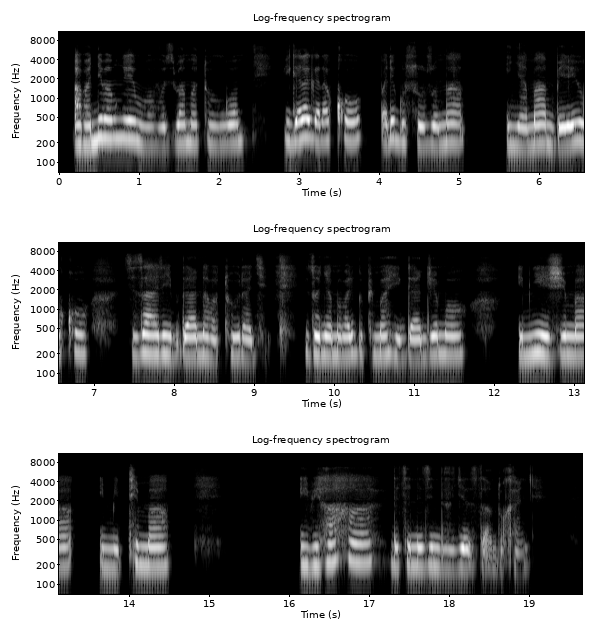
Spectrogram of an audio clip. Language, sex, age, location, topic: Kinyarwanda, female, 18-24, Nyagatare, agriculture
